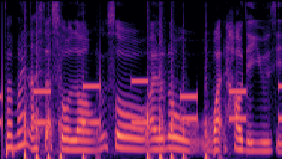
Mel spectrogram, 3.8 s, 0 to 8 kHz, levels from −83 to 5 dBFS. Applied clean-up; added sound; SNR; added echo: none; Whoosh, swoosh, swish + Telephone; 4 dB; none.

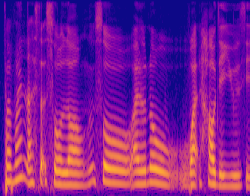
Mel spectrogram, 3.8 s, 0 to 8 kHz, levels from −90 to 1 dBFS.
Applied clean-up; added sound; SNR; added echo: none; none; none; none.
